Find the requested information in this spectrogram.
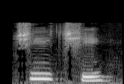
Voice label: "cheechee", English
